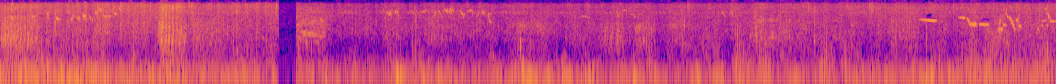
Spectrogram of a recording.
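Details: Wild Onaqui horses being moved along by a buckskin stallion; steady thudding hoofbeats and low rumbling dominate, with a brief whinny-like call and a few faint high chirps near the end.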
